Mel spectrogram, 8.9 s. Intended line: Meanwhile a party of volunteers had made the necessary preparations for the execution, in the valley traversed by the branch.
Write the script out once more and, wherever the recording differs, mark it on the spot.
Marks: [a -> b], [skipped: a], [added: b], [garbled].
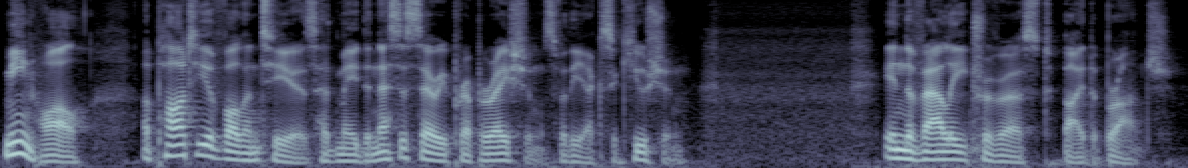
Meanwhile a party of volunteers had made the necessary preparations for the execution, in the valley traversed by the branch.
